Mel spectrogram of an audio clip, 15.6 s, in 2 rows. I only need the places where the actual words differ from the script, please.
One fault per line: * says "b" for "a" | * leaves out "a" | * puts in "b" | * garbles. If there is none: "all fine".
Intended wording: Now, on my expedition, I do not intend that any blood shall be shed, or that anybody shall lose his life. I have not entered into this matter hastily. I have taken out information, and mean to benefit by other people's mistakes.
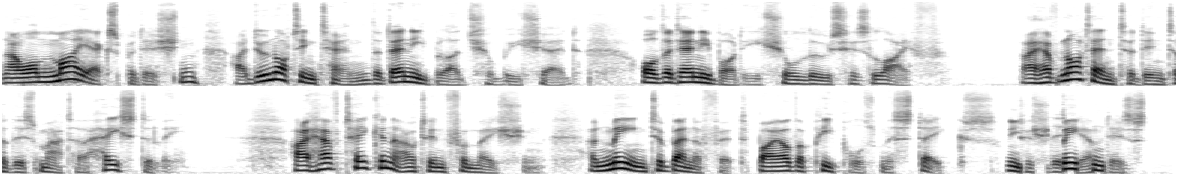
* garbles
